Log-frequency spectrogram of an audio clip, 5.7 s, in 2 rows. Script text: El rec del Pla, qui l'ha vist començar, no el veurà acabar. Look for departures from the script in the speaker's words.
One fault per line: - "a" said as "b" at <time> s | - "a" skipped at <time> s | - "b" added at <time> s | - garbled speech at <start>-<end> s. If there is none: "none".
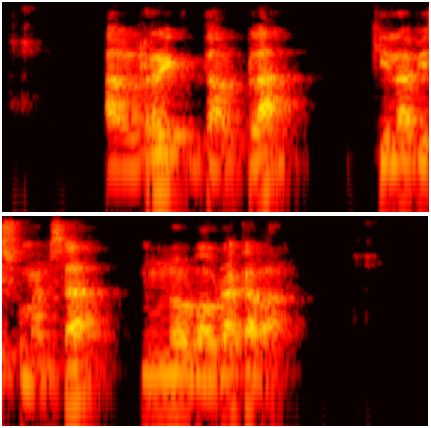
none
